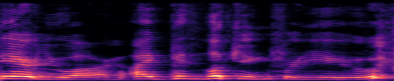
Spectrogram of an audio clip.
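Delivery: deep, sensual, projected sultry male voice. Doing a panel voice the other speaker asked for, in a deep sensual male voice. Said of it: "said the deep sensual male voice".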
